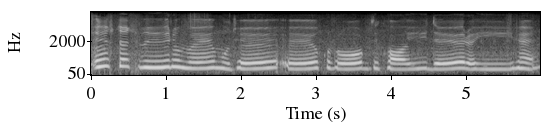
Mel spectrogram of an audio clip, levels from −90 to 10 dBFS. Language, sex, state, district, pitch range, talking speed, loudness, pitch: Hindi, female, Madhya Pradesh, Katni, 225-275 Hz, 100 wpm, -14 LUFS, 250 Hz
